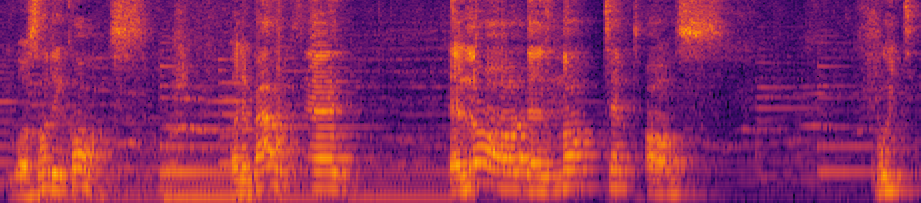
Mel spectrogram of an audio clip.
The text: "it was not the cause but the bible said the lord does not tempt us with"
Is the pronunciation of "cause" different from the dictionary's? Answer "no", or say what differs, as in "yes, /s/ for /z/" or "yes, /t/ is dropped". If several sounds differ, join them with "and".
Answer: yes, /s/ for /z/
